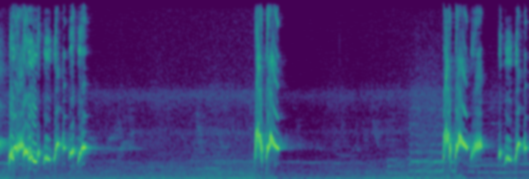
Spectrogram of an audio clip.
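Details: Red-whiskered bulbul delivering competition song for singing training. Three loud bursts of chirpy, swooping whistled notes, the first and last longer and the middle one brief, separated by near silence.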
